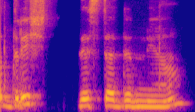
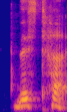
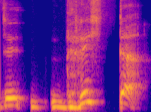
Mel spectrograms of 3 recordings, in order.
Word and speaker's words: Dhṛṣṭadyumno: You did a dha here, but here is just a ta. It is not tha. Right. This is just a t. Right. This will be tha. dhṛṣṭadyumno. Yeah. Drishtha. See, drishtha. It's not drishtha. It is drishta.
